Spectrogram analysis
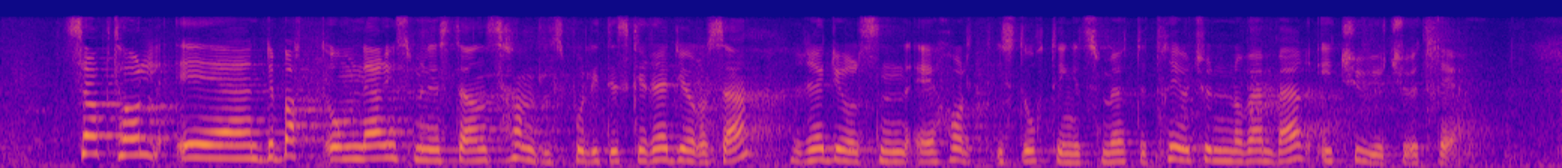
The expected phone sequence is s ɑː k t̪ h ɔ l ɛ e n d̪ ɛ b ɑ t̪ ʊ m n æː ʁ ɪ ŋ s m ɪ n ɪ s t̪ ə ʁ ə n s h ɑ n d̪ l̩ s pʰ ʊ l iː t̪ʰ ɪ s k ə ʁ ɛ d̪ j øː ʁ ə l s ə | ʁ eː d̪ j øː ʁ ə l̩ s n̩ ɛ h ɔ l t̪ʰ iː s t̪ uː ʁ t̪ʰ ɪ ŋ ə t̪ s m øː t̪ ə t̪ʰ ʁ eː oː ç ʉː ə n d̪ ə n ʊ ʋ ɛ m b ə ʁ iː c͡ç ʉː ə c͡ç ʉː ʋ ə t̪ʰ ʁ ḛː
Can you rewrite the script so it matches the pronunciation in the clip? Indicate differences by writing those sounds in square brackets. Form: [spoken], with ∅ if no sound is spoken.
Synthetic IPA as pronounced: s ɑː k t̪ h ɔ l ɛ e n d̪ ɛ b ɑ t̪ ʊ m n æː ʁ ɪ ŋ s m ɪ n ɪ s t̪ ə ʁ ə n s h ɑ n d̪ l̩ s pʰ ʊ l iː [t̪] ɪ s k ə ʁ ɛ d̪ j øː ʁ ə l s ə | ʁ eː d̪ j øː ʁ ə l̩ s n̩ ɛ h ɔ l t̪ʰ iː s t̪ uː ʁ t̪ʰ ɪ ŋ ə t̪ s m øː t̪ ə t̪ʰ ʁ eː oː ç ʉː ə n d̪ ə n ʊ ʋ ɛ m b ə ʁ iː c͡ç ʉː ə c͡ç ʉː [∅] ə t̪ʰ ʁ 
